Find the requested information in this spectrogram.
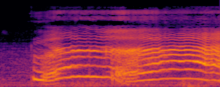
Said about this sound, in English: That's right, it's a giant screen door opening. With a big angry cat behind it.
